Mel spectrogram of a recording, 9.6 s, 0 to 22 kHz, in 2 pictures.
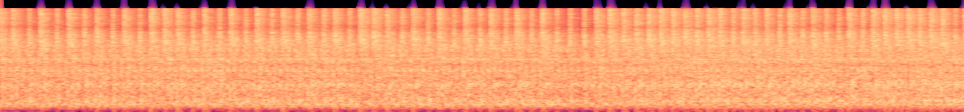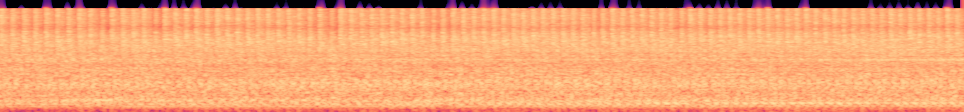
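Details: Snapper hi-vac push mower, Tecumseh engine, first run after carburetor swap: loud fast uneven chatter about four beats a second over buzzy running; rough with light knock, owner may add 20W-50, cause unclear.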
